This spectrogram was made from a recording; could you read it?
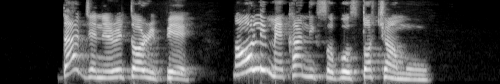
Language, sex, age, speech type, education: Nigerian Pidgin, female, 15-29, spontaneous, tertiary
